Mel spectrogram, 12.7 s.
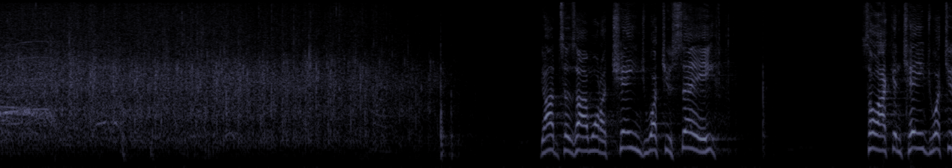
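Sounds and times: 
audience clapping hands: 0.0s - 6.2s
speech: 7.2s - 9.7s, 11.6s - 12.6s.

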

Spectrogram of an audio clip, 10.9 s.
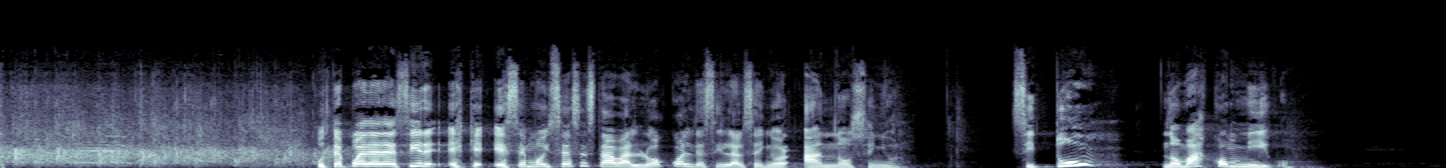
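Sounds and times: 
audience applauding: 0.0s - 2.5s
speech: 2.4s - 6.8s, 7.6s - 9.8s.

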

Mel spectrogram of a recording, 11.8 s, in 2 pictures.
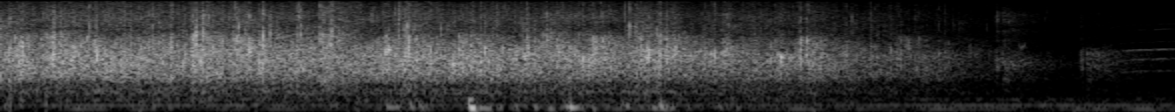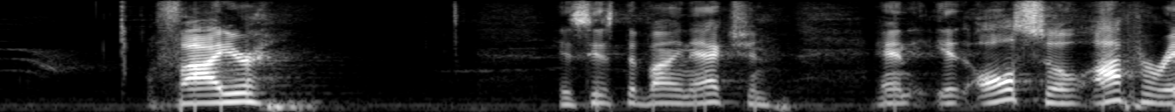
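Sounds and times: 
audience clapping hands: 0.0s - 5.8s
speech: 6.7s - 7.4s, 8.7s - 11.7s.

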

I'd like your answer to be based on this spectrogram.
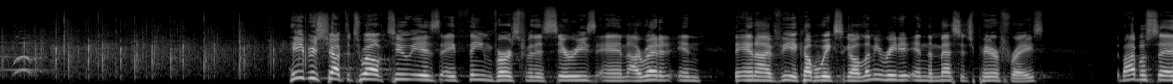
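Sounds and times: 
audience clapping hands: 0.0s - 3.6s
speech: 2.9s - 10.6s, 11.2s - 11.7s.

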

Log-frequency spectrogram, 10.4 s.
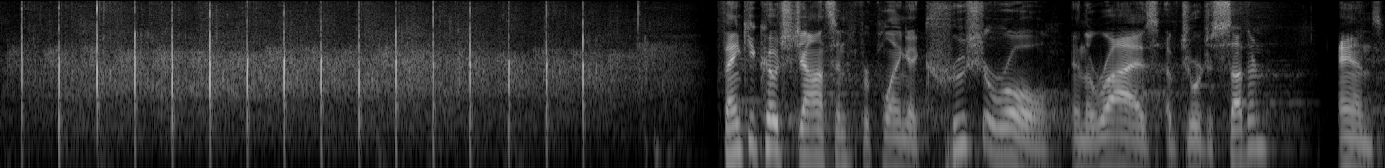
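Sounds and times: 
audience round of applause: 0.0s - 5.1s
speech: 5.4s - 10.3s.

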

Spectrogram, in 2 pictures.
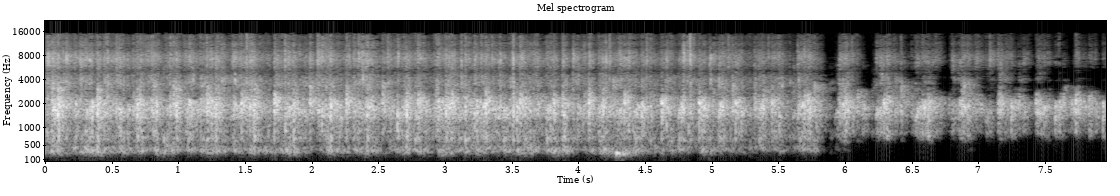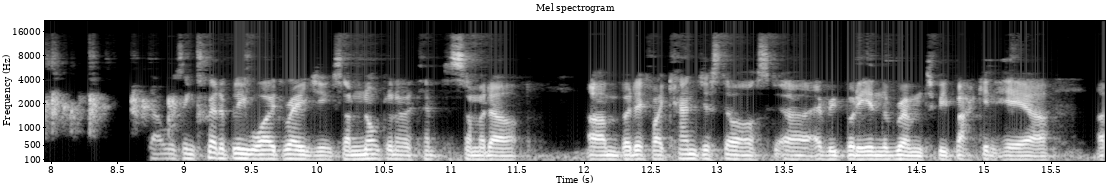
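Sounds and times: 
audience round of applause: 0.0s - 9.3s
speech: 8.8s - 15.9s.

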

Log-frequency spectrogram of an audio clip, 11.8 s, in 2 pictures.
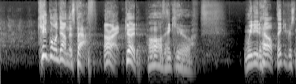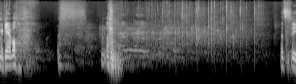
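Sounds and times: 
laughter: 0.0s - 0.8s, 7.8s - 9.8s
speech: 0.8s - 4.2s, 4.9s - 7.2s, 7.9s - 8.4s, 11.5s - 11.8s
audience applause: 7.9s - 11.6s.

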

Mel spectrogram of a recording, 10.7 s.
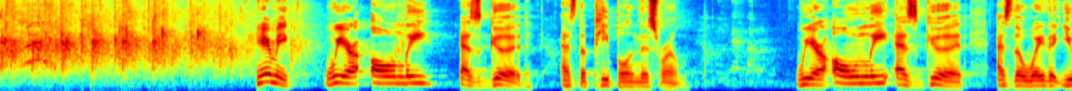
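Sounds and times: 
church audience clapping: 0.0s - 3.2s
speech: 2.6s - 7.0s, 8.0s - 10.7s.

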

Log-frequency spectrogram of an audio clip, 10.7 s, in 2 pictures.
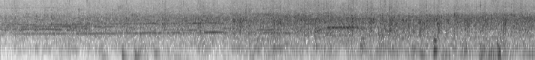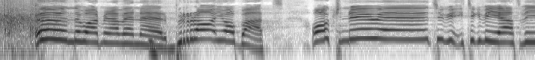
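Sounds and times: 
audience applause: 0.0s - 5.8s
speech: 6.2s - 10.6s.

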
